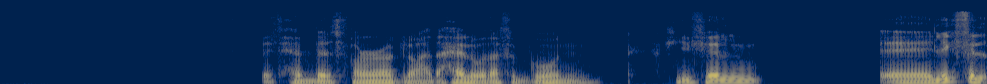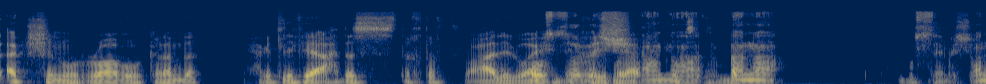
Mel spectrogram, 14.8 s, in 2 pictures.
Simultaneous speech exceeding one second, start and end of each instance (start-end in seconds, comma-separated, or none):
11.3-13.0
